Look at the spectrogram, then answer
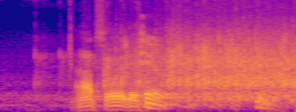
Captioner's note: audience applauding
